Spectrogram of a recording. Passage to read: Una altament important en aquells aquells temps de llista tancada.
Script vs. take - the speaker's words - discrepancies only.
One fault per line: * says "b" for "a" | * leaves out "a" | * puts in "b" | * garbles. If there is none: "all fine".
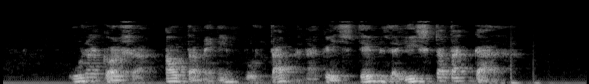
* puts in "cosa"
* leaves out "aquells"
